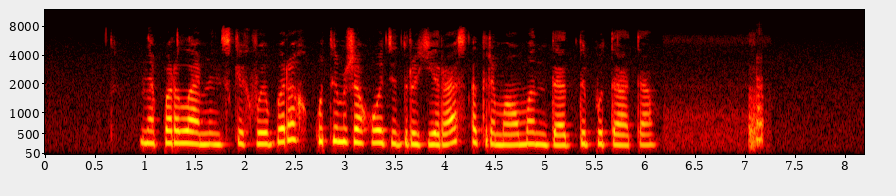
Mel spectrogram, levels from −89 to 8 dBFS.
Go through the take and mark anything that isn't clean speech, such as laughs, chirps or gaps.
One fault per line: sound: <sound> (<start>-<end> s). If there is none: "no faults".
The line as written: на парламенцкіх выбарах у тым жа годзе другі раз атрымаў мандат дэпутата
sound: laugh (7.0-7.2 s)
